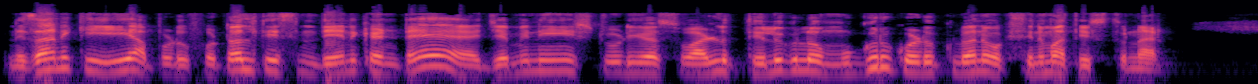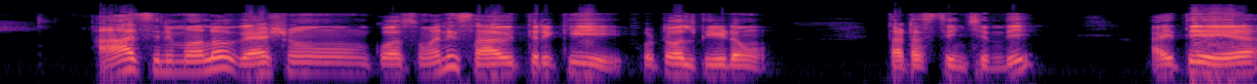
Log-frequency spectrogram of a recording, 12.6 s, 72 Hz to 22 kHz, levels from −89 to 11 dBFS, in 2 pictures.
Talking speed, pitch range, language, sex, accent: 115 wpm, 135-170 Hz, Telugu, male, native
